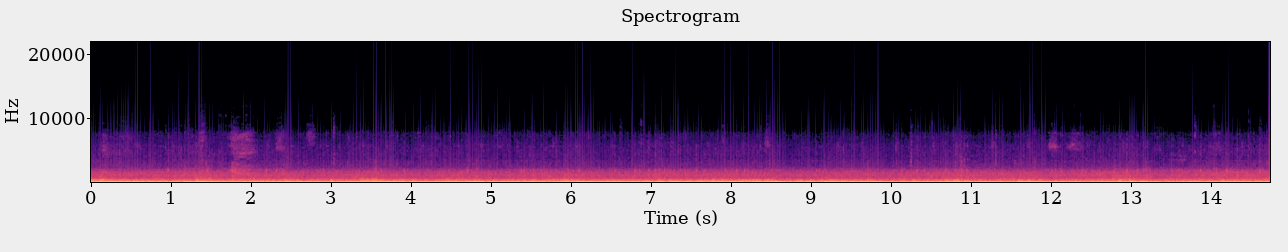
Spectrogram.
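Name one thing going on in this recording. Raindrops patter against a window.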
